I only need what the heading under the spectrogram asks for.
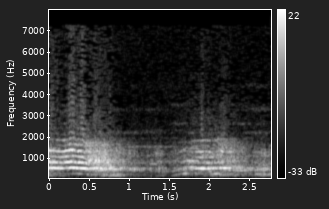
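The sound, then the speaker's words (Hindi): A lion lets out a terrifying roar as it attacks a deer: a loud, drawn-out, harmonic bellow that eases off, then swells again into a second, lower growl. “एक खौफनाक चीख के साथ शेर ने एक हिरन पर हमला कर दिया।”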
